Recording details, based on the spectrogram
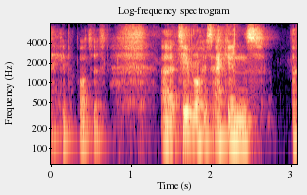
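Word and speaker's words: Hippopotas: I always want to say hippopotamus, but it's a hippopotus.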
